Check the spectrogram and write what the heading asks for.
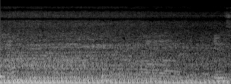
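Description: An engine running with a steady low rumble.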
